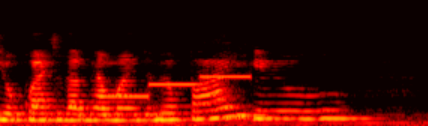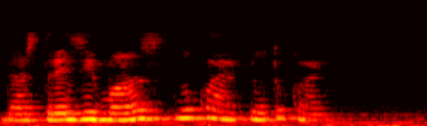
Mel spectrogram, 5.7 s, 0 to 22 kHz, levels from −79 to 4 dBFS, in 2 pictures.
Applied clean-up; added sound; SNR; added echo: none; Telephone; 9 dB; reverberation time 0.2 s.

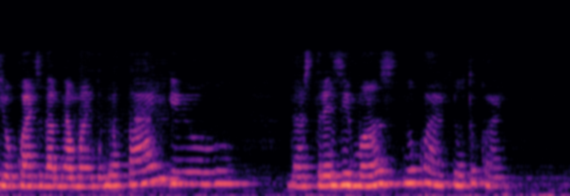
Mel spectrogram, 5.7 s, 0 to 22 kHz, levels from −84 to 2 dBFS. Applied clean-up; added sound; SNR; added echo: neural separator model SepFormer DNS4.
